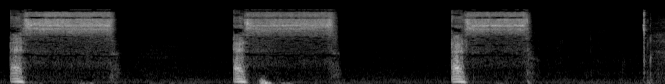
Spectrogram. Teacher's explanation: we have the flowing of breath, and there is minimal vibration within the voice box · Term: Seen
